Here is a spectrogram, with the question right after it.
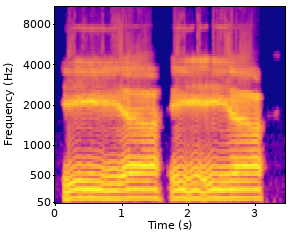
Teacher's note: Padahal kita nampak huruf ya satu saja. Tapi kita baca juga macam baca bacaan mad dia tu namanya mad tamkin.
